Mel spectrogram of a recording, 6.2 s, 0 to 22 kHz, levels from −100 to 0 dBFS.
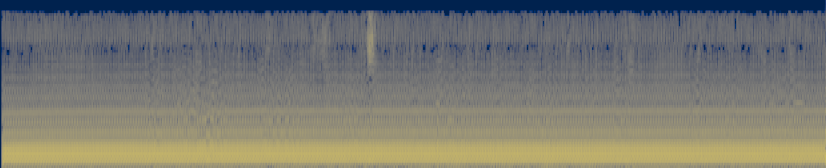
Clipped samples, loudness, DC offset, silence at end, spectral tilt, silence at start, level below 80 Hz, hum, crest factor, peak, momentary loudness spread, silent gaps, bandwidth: under 0.1%; -25 LUFS; under 0.1%; 0 s; -6 dB/octave; 0 s; -46 dBFS; 50 Hz at -30 dBFS; 18 dB; -6 dBFS; 1 LU; none; 17 kHz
